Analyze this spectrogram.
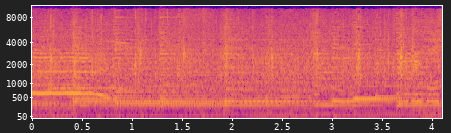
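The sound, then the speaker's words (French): An audience claps steadily along with worship music, a dense wash of hand claps over a sustained, slowly stepping sung melody, loud and continuous throughout. “je battrai les mains, parce qu'avoir deux mains, ce n'est pas un acquis, c'est un don de Dieu.”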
